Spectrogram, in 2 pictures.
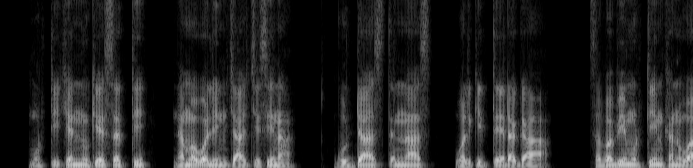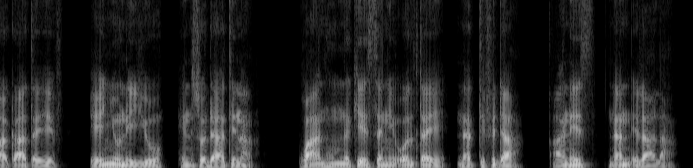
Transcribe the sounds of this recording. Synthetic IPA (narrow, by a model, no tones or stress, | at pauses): mʊɾt̪iːkɛnːuːke̞ːsːɐt̪ːɪ | nɐmɐwɐliːnt͡ʃʼaːlt͡ʃɪsɪnɐ̰ | ɡʊd̪ːaːst̪ʼɪnːaːs | wɐlkʼɪt̪ʼːe̞ːᶑɐɡɐʔa̰ | sɐbɐbiːmʊɾt̪iːŋkɐnwaːkʼaːt̪ɐʔe̞ːf | ʔe̞ːɲːuːnɪjːuː | hɪnsɔd̪aːt̪ɪnɐ̰ | waːnɦʊmnɐke̞ːsːɐniːʔɔlt̪ɐʔɛnɐt̪ːɪfɪd̪ɐ | ʔɐnɪs | nɐnɪ̰laːlɐ̰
